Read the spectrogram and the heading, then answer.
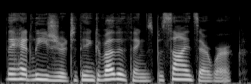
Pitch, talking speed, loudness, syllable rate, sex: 200 Hz, 265 wpm, -17 LUFS, 6.8 syllables/s, female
